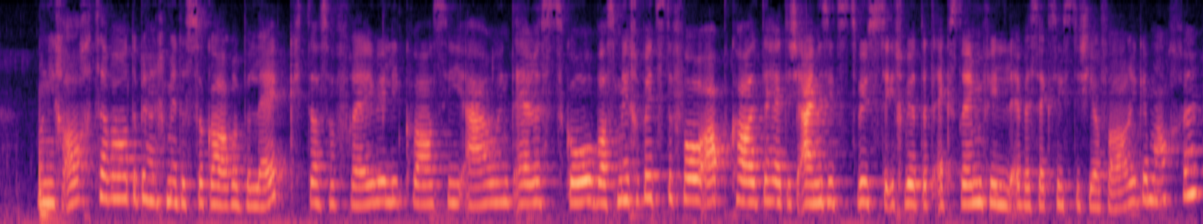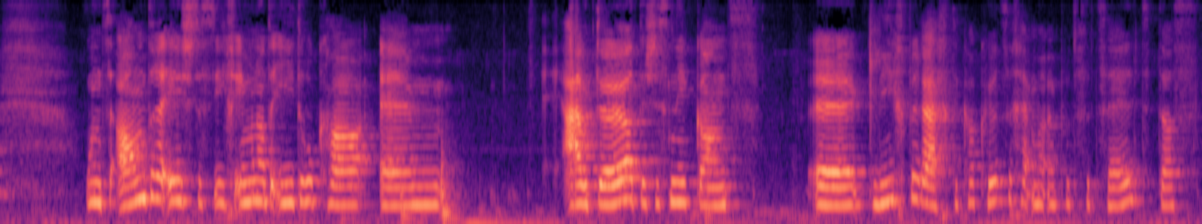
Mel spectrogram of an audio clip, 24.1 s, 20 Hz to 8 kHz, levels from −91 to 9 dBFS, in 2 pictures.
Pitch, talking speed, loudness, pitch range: 220 Hz, 160 wpm, -18 LUFS, 205-235 Hz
